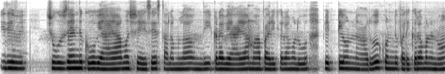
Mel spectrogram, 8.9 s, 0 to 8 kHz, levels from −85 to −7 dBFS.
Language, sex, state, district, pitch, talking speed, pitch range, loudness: Telugu, female, Andhra Pradesh, Chittoor, 225 Hz, 95 wpm, 215-235 Hz, -15 LUFS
